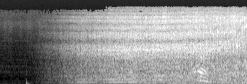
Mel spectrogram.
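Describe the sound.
A car engine runs during a ride. A short knock comes first, then the engine builds into a steady, droning hum that holds to the end, with a brief voice near the close.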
